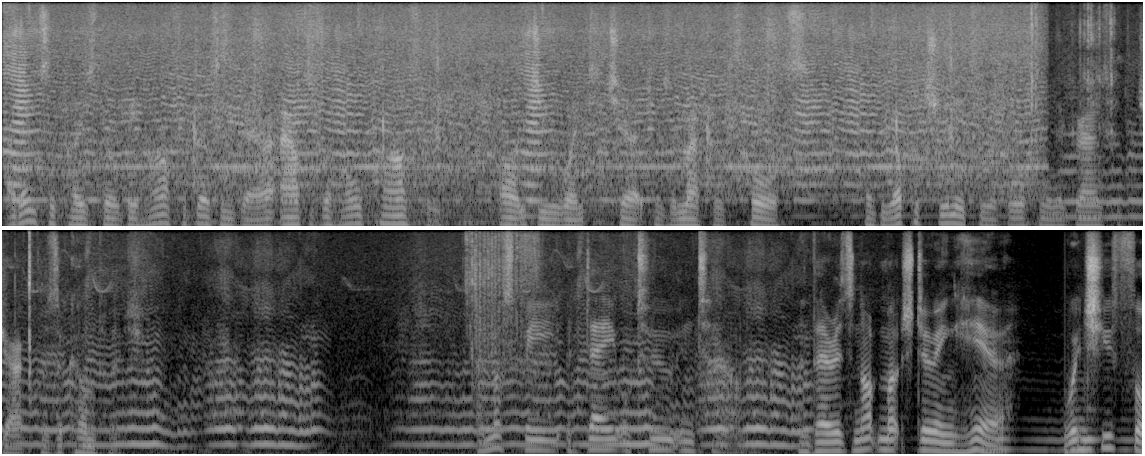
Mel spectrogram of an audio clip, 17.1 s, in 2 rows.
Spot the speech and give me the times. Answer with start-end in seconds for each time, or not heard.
0.0-9.6, 12.1-17.0.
